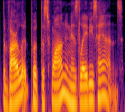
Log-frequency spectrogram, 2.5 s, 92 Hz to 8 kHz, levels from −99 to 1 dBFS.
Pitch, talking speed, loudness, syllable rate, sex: 145 Hz, 215 wpm, -17 LUFS, 4.6 syllables/s, male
